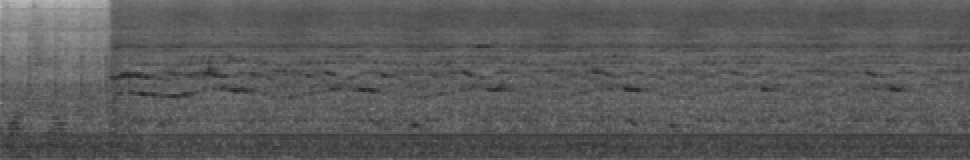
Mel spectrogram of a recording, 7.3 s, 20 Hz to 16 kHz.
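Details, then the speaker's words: 1978 Harley shovelhead cylinder being honed; continuous hissing scrape with sharpening chirps as more pressure and finer grit make the stone dig in and cut harder, normal honing progress. "As it works in this grid, it starts to cut harder. More pressure from the whole back."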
